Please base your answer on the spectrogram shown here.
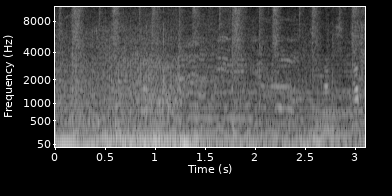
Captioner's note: tyres spinning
